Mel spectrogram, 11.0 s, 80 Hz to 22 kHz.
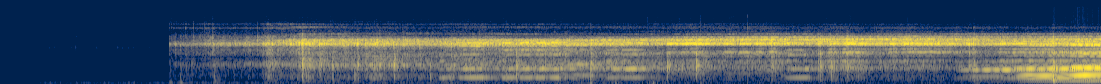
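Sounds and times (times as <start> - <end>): record surface hiss and crackle: 1.7 - 11.0.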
